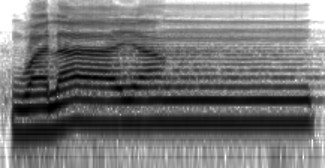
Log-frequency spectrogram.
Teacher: Huruf nun sukun bertemu dengan qaf ya, maka didengungkannya.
